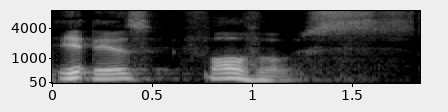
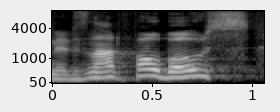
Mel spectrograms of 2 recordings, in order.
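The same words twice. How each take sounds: First: Phobos said slowly as fo-vos, b softened to v; Greek pronunciation. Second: Phobos said with a hard f-o-b-o-s, the church way; wrong pronunciation. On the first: Preacher correcting church, slow Greek phobos. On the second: Preacher showing the church's wrong way to say phobos. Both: Shown as a demonstration. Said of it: "the problem with their pronunciation".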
